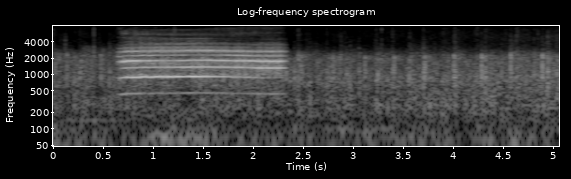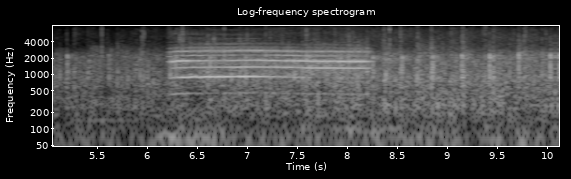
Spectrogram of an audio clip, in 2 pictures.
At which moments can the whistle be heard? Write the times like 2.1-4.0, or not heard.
not heard.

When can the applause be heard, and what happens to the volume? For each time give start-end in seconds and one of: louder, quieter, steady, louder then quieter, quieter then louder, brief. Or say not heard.
0.0-10.0 louder.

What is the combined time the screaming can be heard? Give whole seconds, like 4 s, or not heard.
4 s.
